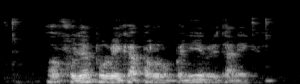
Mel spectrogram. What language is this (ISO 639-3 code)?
cat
